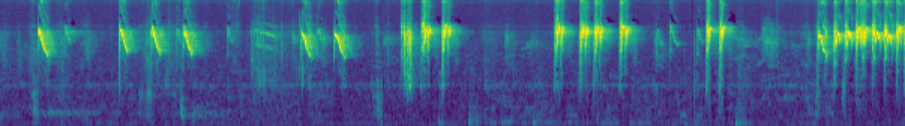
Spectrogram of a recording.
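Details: Brown-throated sunbird song for luring or training birds: scattered high chips and short clusters, building into a rapid, dense high twitter at the end.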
